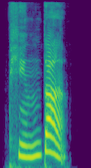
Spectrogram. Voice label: "平淡", Chinese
